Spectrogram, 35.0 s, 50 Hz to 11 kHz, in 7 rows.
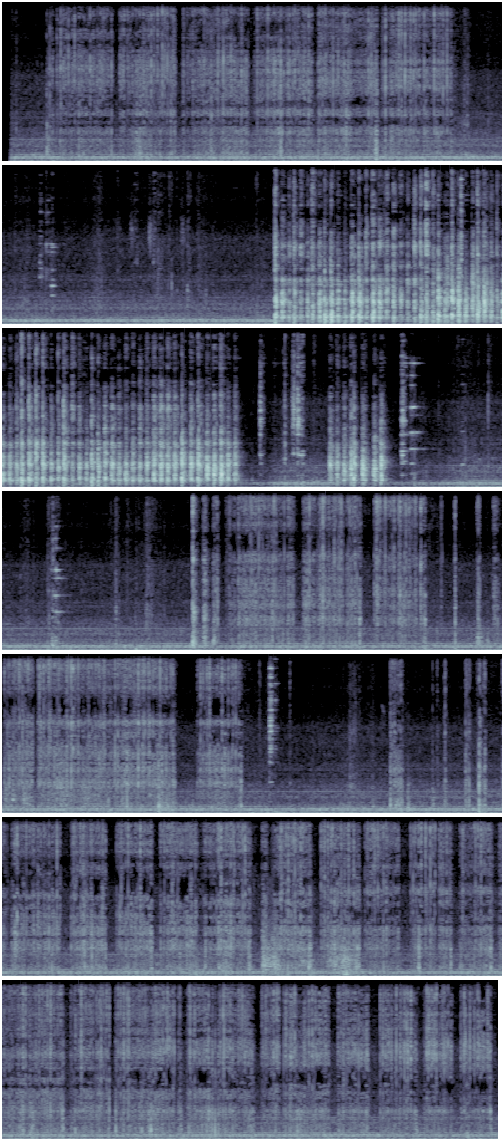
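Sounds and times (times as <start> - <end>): steady hum: 0.1 - 34.9
welding arc crackling hiss: 0.4 - 4.7, 16.9 - 22.8, 23.8 - 34.9.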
